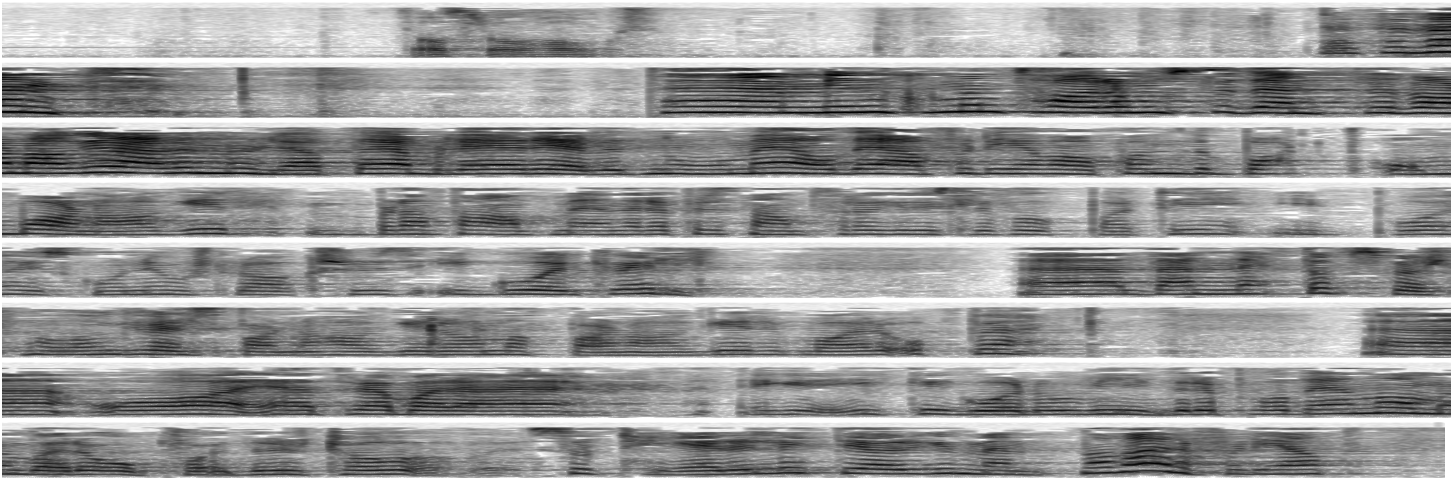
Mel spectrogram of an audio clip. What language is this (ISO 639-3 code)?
nob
